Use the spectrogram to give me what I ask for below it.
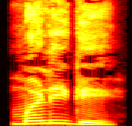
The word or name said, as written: ಮೇಲಕ್ಕ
